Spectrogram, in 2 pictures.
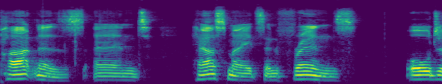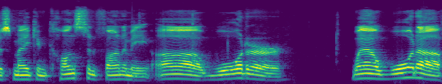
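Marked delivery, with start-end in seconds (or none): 6.0-8.9 very slow, teasing, put-on Australian accent. Recalling friends and housemates teasing them, doing a mocking aussie accent. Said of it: "doing the Aussie accent at me".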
